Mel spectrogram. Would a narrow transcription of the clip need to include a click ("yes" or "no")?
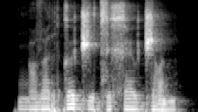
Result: no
